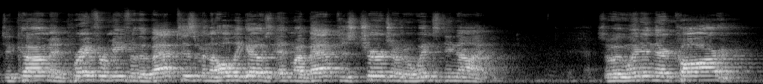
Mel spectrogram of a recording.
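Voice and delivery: usual speaking voice

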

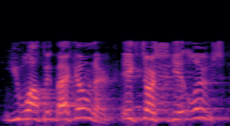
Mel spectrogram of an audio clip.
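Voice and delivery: normal talking voice

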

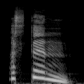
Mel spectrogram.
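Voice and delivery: put-on very high boy calling back; Knabenstimme. A narrator's reading. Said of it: "antwortete der Knabe". (sehr hohe Knabenstimme)

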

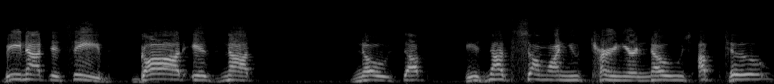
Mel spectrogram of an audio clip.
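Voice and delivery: slow, weighty preaching of the verse; preaching emphasis. Acted. Preacher warns the congregation, slow and solemn. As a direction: proclaim it like a warning.

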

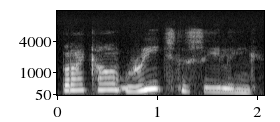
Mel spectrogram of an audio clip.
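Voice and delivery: put-on high-pitched small girl's protest; Deedy exclaiming. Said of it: "exclaimed Deedy".

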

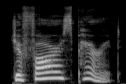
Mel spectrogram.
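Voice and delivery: usual speaking voice

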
